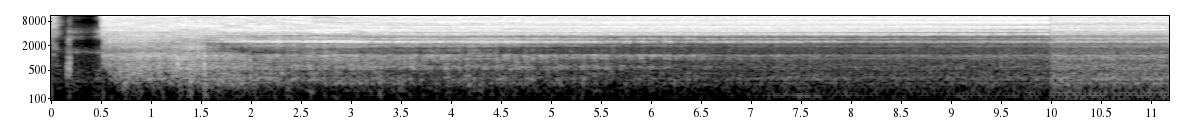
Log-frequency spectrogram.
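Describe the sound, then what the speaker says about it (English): A suction pump draws used oil out of a John Deere S100 lawn tractor engine, starting after a brief thump and holding as a loud, continuous hiss with a steady whine until near the end. "Hold your ears, we're gonna suck this oil out."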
